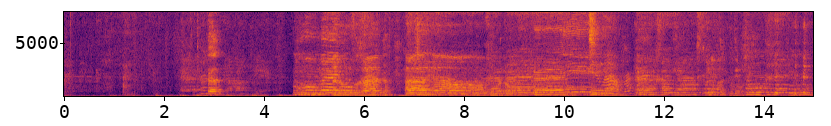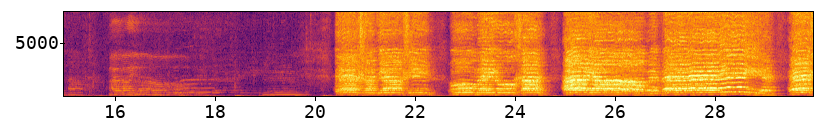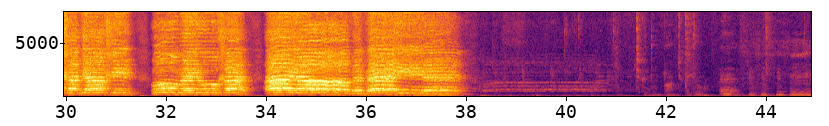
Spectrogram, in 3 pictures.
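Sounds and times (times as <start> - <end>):
distant choir: 20.4 - 38.0.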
